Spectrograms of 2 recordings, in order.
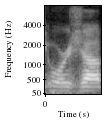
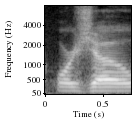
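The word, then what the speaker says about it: orgeat: And pronunciations of that word are all over the place. Orat or is wrong. We know that. Orat is wrong.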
